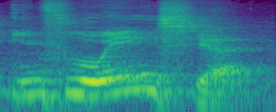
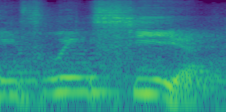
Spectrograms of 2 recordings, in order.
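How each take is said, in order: First: The stress falls on the syllable 'en'. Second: The stress falls on the syllable 'ci'. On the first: It is the noun, influence. "o substantivo ele é acentuado no em" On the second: It is the verb, to influence. "A sílaba tônica está no si"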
